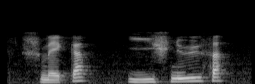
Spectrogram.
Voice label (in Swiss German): "schmecke", alsace; vin; sentir humer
